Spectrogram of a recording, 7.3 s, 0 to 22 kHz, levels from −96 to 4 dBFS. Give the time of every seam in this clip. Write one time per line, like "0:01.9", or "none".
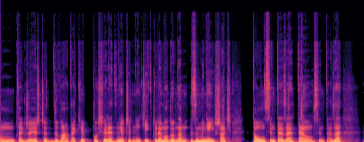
none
